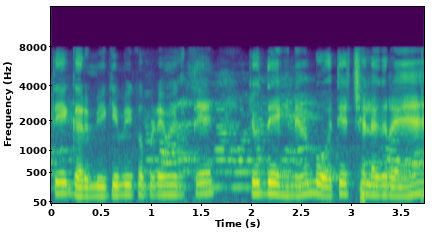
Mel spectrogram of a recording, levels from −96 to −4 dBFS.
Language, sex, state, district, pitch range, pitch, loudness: Hindi, male, Haryana, Rohtak, 135-155 Hz, 140 Hz, -18 LUFS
